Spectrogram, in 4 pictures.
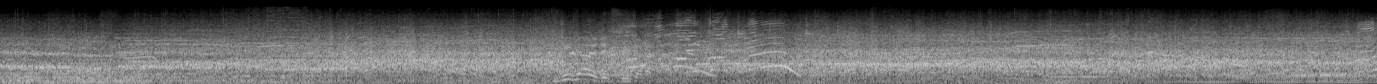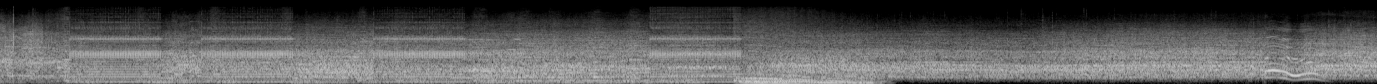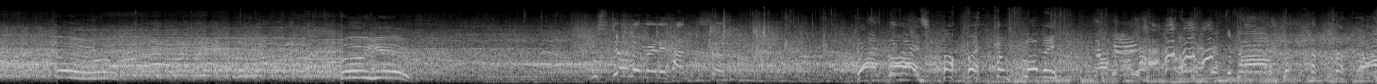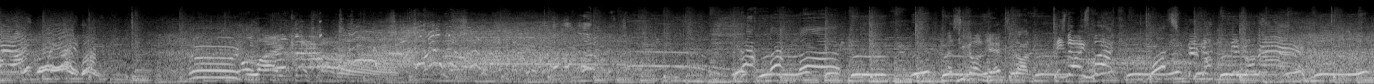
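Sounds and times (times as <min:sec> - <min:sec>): music: 0:00.0 - 0:23.2, 0:33.0 - 0:55.0
audience screaming and cheering: 0:00.0 - 0:55.0
harsh buzzer blasts: 0:14.3 - 0:19.1, 0:20.2 - 0:22.6
deep falling tone: 0:20.3 - 0:22.7.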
